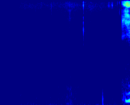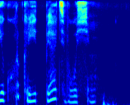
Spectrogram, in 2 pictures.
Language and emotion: Russian, neutral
